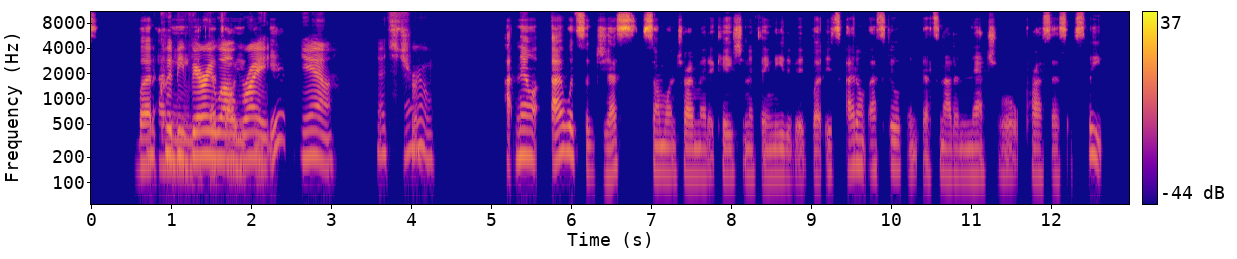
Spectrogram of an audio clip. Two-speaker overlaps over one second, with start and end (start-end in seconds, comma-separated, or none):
0.7-2.5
